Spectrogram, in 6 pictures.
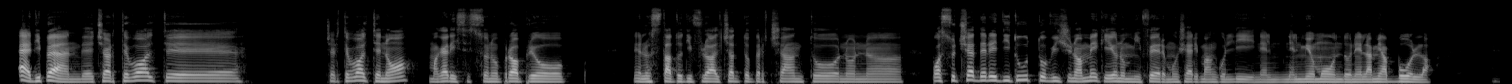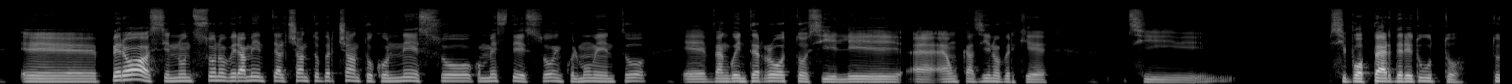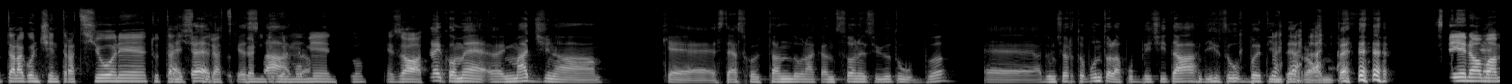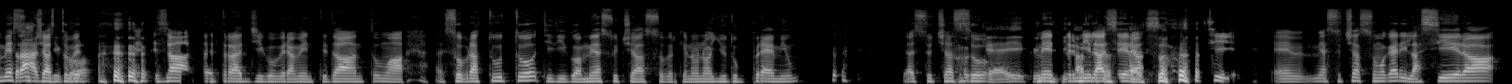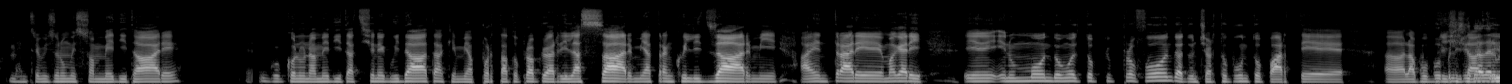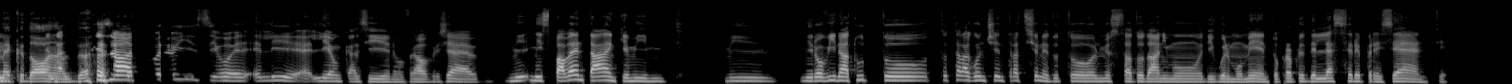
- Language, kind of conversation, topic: Italian, podcast, Cosa fai per entrare in uno stato di flow?
- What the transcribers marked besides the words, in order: in English: "flow"; other background noise; laugh; chuckle; chuckle; laughing while speaking: "Okay quindi ti capita spesso"; chuckle; joyful: "bellissimo"; chuckle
